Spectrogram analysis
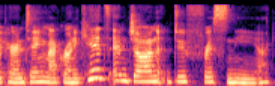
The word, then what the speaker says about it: Dufresne: She's been published in Sliver of Stone Literary Magazine, Tampa Bay Parenting, Macaroni Kids, and John Dufresne. How do you say that, Sarah? Dufresne. Dufresne. Dufresne. Okay, Yeah. totally butchered it.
